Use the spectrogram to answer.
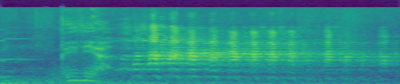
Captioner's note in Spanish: Risa malvada en la lejanía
